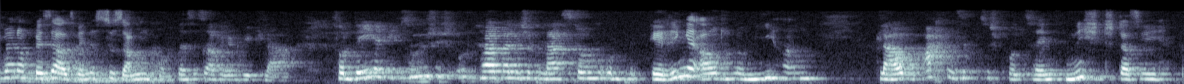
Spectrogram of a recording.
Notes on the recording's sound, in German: Geschnittener Mitschnitt eines Vortrags. Über Burnout in Darmstadt.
